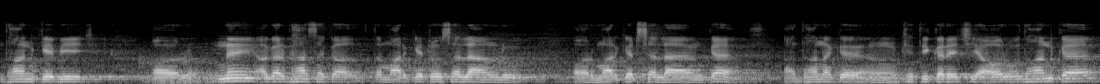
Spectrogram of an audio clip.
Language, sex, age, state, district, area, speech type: Maithili, male, 30-45, Bihar, Supaul, rural, spontaneous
